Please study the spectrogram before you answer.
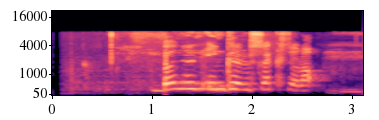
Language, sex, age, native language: Icelandic, male, 10, Icelandic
